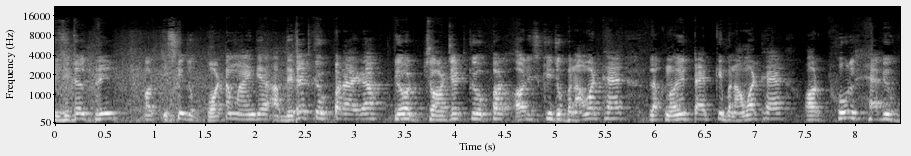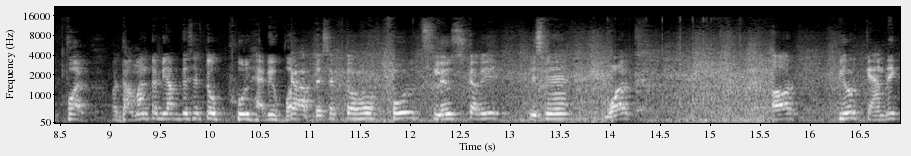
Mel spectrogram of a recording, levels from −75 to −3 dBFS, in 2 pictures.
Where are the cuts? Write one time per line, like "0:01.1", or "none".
0:02.4
0:10.8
